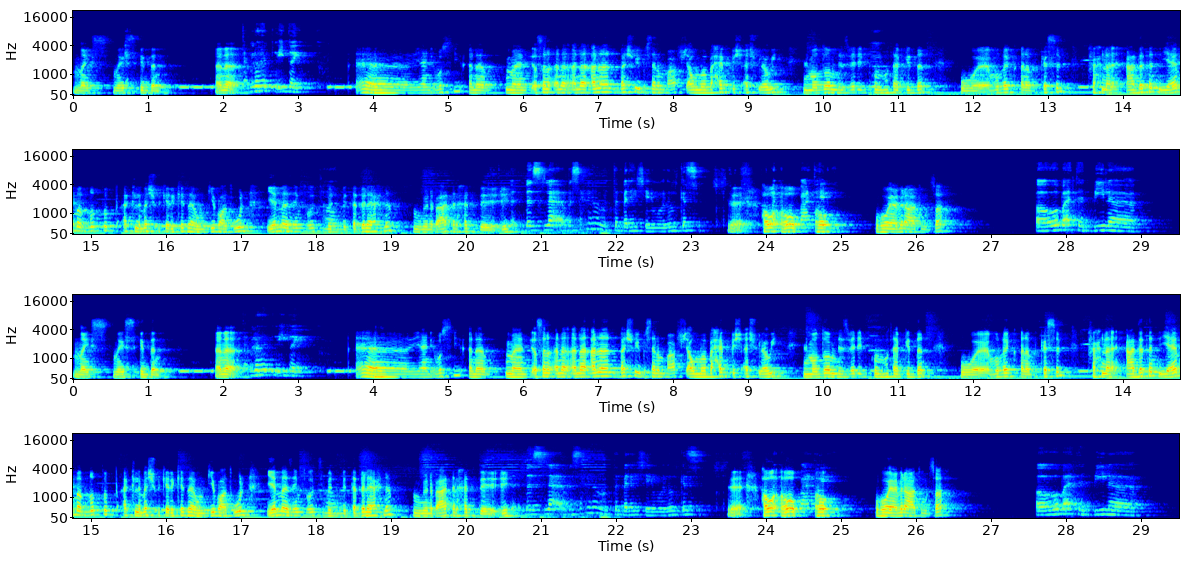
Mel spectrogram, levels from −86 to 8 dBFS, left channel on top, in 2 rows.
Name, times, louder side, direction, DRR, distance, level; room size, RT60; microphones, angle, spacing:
voice 1, 0.0-1.2 1.9-2.2 3.8-9.4 9.7-11.4 11.8-13.2 13.5-19.0 19.3-20.6 23.5-24.8 25.5-26.4, right 3 dB, 40° right, 10 dB, 0.5 m, -27 dB
sound 1, 1.1-2.1 2.4-3.0 3.4-4.3 6.1-6.2 8.5-8.6 11.5-11.6 11.8-12.4 12.7-12.9 13.4-14.7 14.9-17.0 17.4-17.5, equal, 20° right, 0.8 m, -40 dB
voice 2, 2.3-3.1 10.6-10.9 18.1-18.3 20.2-23.8 24.1-25.0 27.6-28.9, left 2 dB, 75° left, 2 dB, 1.2 m, -40 dB
sound 2, 9.3-21.9, right 1 dB, 80° right, 0.8 m, -49 dB
12.5 x 7.4 x 2.5 m, 0.80 s
head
